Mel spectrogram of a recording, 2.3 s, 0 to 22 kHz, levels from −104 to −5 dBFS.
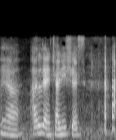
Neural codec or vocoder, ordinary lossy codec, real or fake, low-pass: codec, 16 kHz in and 24 kHz out, 1.1 kbps, FireRedTTS-2 codec; none; fake; 7.2 kHz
